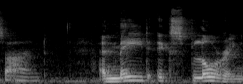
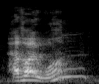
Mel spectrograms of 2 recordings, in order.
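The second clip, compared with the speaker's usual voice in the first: high, louder cheerful Tigger; 6 semitones higher, 9 dB louder than usual. Acted. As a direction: pop up proud and cheery. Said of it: "and said cheerfully".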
